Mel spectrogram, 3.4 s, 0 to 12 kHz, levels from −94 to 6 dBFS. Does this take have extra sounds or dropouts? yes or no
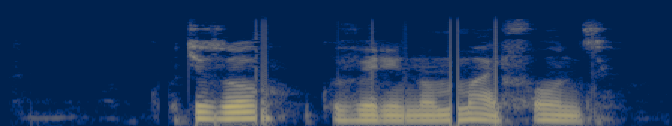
no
